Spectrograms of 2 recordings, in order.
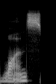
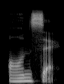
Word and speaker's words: once: Yep, it looks exactly like the English word once, but it is pronounced once. Just make sure you really emphasize that C ending, once.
